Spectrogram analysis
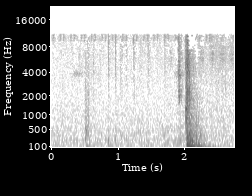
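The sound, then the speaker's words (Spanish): A car's rear door opens as a dog gets out: a few faint clicks, then a single louder thud, all quiet overall. “Abre la puerta trasera y el can baja del coche.”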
